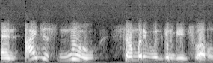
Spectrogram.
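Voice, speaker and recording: A man's voice swings very widely in pitch over noticeable background noise. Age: 70s. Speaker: crime witness. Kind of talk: interview.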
